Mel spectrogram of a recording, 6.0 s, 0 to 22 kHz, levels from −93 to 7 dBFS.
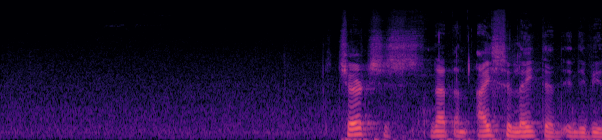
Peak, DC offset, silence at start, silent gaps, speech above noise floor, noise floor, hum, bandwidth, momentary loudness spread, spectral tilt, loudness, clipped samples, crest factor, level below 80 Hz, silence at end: -18 dBFS; under 0.1%; 3.4 s; none; 28 dB; -62 dBFS; none; 16.5 kHz; 11 LU; -6 dB/octave; -36 LUFS; under 0.1%; 20 dB; -64 dBFS; 0 s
